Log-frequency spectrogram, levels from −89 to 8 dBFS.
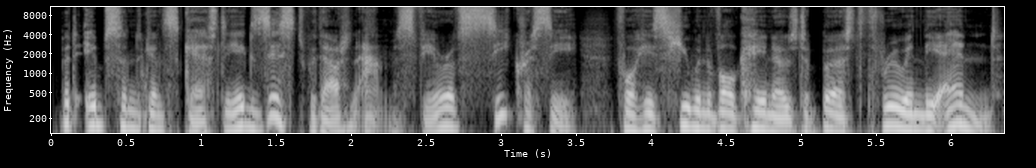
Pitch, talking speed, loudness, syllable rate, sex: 115 Hz, 190 wpm, -17 LUFS, 5.5 syllables/s, male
